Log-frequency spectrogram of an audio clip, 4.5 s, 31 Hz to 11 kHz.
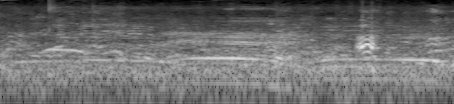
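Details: Low, wavering lowing from Friesian and crossbred bull calves at Aftabganj market, Dinajpur, 10 December, several soft moos running together under market chatter, with a sharp brief higher sound near the end.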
